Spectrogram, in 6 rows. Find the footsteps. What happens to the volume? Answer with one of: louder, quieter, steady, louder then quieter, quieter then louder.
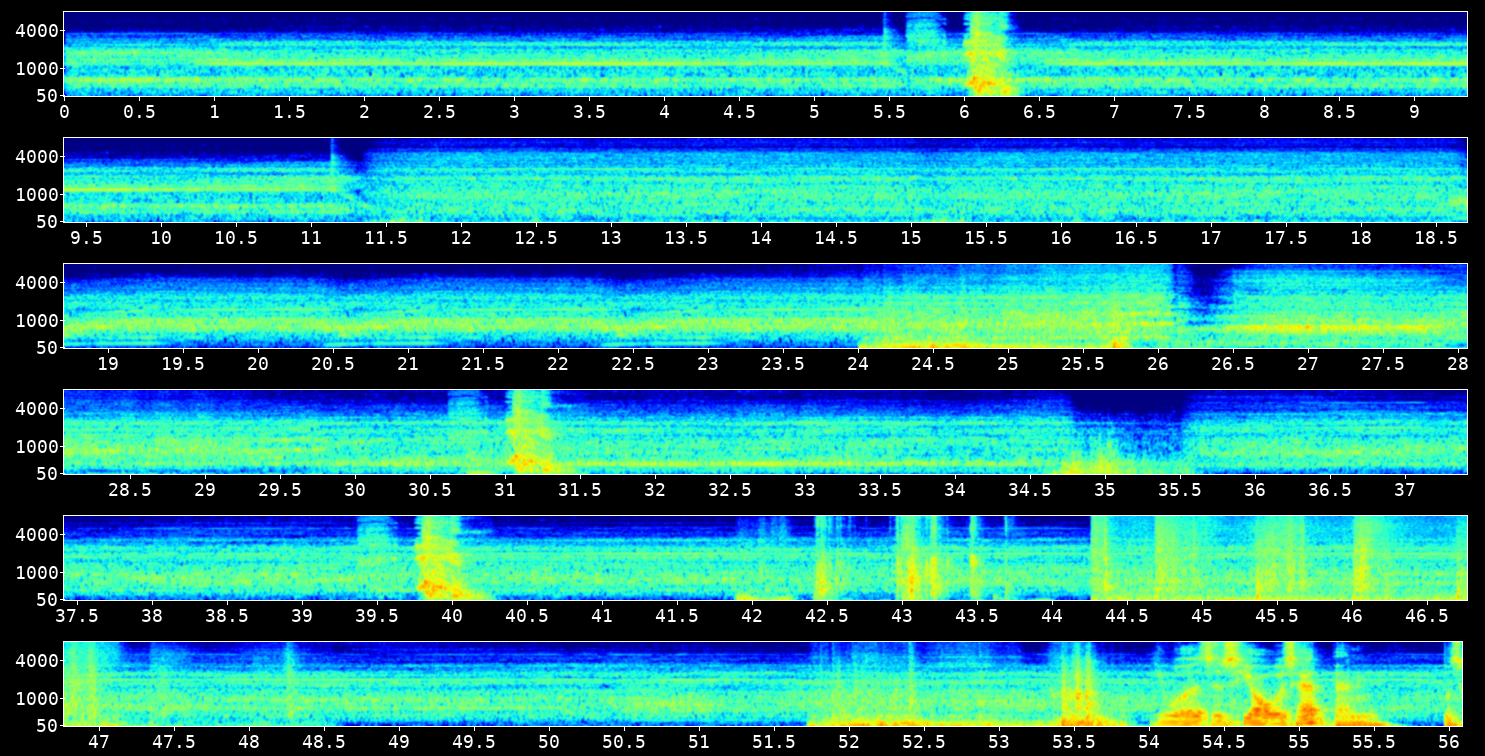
quieter.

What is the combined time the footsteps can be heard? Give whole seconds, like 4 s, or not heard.
7 s.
